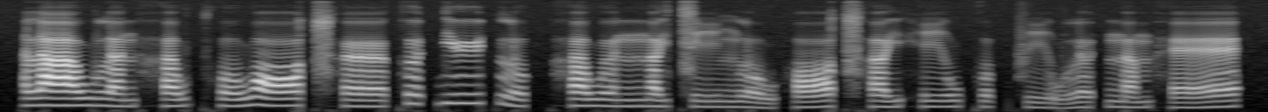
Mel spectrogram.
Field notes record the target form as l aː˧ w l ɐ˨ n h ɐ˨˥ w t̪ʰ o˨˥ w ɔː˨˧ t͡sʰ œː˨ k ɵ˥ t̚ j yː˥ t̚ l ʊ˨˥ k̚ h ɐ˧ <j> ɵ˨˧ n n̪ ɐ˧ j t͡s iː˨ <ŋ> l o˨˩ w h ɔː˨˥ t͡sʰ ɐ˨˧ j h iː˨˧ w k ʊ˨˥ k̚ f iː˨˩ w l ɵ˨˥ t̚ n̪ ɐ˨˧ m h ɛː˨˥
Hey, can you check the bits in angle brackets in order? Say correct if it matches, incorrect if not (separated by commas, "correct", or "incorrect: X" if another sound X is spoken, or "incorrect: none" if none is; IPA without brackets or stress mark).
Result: incorrect: w, correct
